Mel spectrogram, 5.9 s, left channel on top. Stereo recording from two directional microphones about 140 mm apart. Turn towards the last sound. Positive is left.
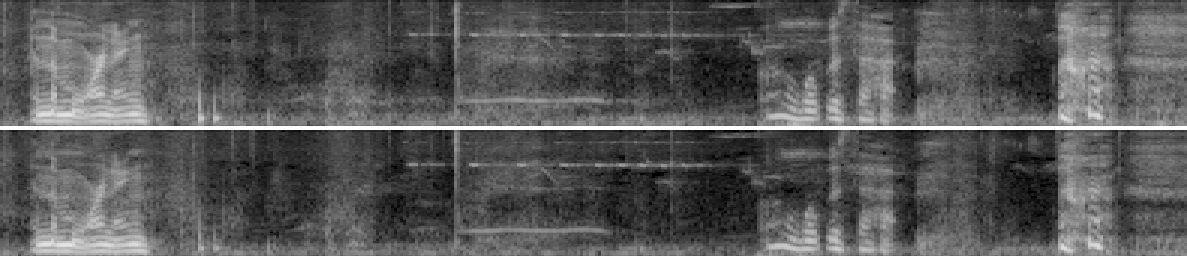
turn(degrees=-35)  # may be behind; listen again after turning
